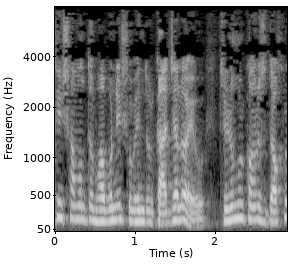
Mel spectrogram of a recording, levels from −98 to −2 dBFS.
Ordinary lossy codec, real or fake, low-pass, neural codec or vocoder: none; real; none; none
